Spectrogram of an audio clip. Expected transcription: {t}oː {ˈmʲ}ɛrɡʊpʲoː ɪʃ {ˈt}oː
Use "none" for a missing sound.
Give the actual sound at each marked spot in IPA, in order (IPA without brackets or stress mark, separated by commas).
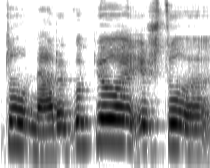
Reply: t, mʲ, t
